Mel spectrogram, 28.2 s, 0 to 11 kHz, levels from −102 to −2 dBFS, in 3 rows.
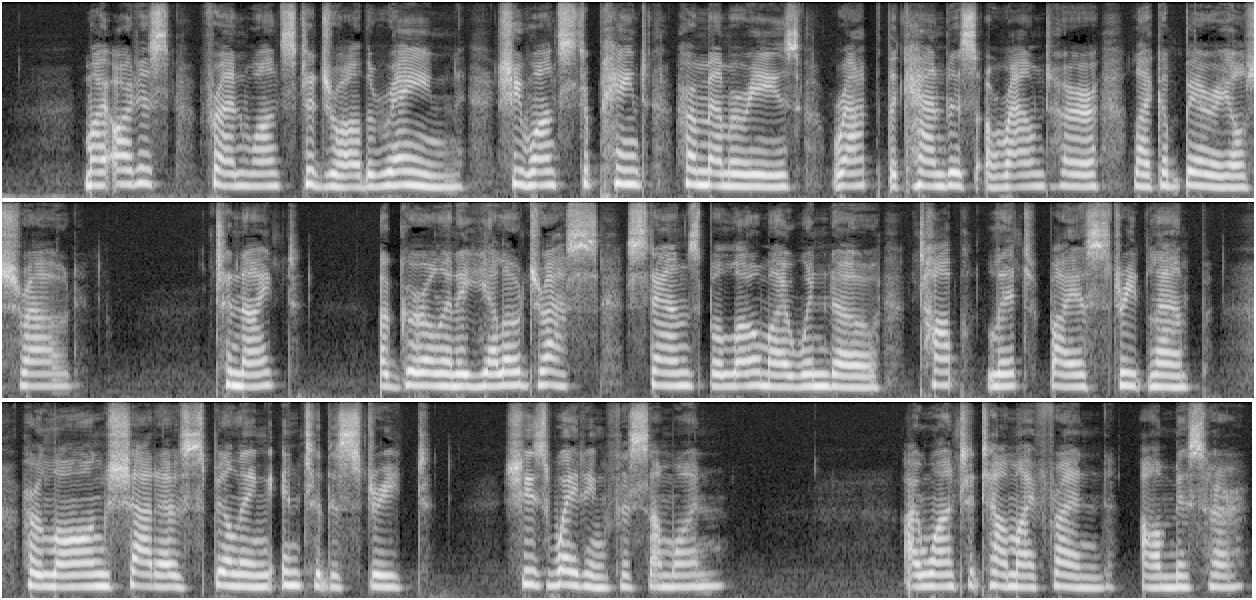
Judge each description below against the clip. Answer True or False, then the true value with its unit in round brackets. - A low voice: False (205 Hz)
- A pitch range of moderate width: False (1.9 semitones)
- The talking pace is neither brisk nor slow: False (130 wpm)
